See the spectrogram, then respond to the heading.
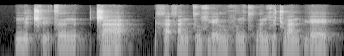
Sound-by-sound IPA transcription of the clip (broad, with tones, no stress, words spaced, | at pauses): n̪i˥˩ʈ͡ʂʰɻ̩˨˩t͡sə˥n | ʈ͡ʂä˧˥ | xä̰˨˩xa˥˩n t͡su˧˥ɕɥɛ̰˨˩lu˥ fʊ˧˥ŋt͡sʰwə˥˩nɕɥɛ˩ʈ͡ʂwa˥n pɥɛ˥˩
